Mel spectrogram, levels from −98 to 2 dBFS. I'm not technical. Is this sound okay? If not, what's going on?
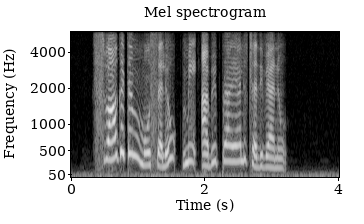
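No. The speech has aliasing all the way through. Above about 6 kHz the sound folds back into wrong pitches, which fits a 12 kHz rate. Sibilants sound gritty and metallic. A plain muffled clip would lose that edge instead of gaining harsh false tones.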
